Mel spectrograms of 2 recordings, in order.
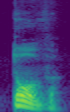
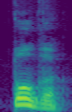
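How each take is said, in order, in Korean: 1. 첫 자음은 세고 긴장된 소리예요. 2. 첫 자음은 세고 긴장된 소리예요.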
